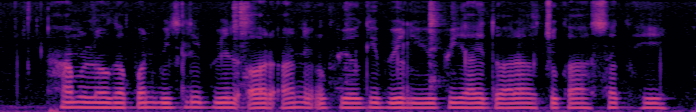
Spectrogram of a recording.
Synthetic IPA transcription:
həmloːɡəpənbɪd͡ʒlibɪlɔːɾənjəʔʊpjoːɡibiljuːpiaːid̪waːɾat͡ʃʊkasəkɦi

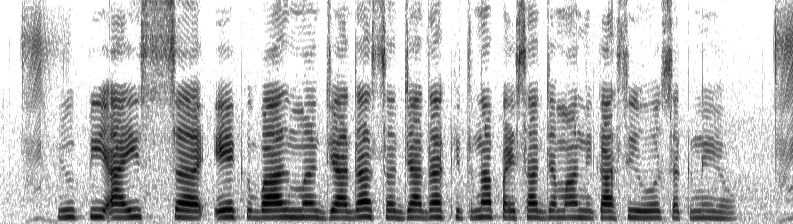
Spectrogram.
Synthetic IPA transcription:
juːpiaːis | ə̃eːkbaːlmẽd͡ʒjaːd̪asə̃d͡ʒjaːd̪akɪt̪napəɪsad͡ʒəmãnɪkaːsiɦosəkneɦoː

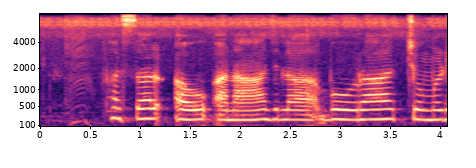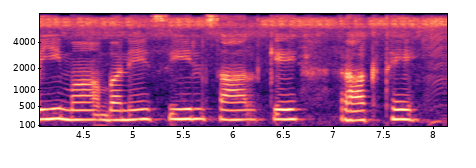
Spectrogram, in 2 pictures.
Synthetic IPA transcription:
pʰəsələʊʔə̰naːd͡ʒlaboːɾat͡ʃʊmɽimãbənesiːlsaːlke | ɾaːkʰt̪ʰeː

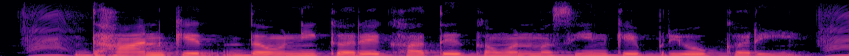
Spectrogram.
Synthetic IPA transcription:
d̪ʱaːnked̪ɐwnikɐɾekʰaːt̪ɪɾkɐmənməsiːnkepɾəjoːɡ̚kɐɾiː

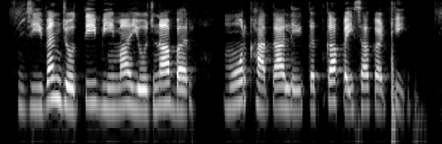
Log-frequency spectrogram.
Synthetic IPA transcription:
d͡ʒiːʋənd͡ʒoːt̪ibiːmajoːd͡ʒnabɐɾ | moːɾkʰaːt̪aleːkət̪kapɛɪsakɐʈʰiː

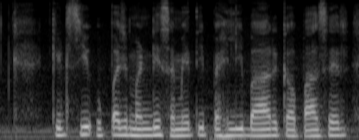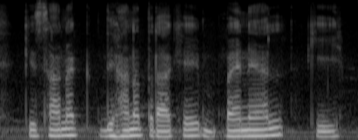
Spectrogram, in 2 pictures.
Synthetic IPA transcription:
kɪʈsiʔʊpəd͡ʒmə̃ɳɖisɐmeːt̪ipɛɦlibaːɾkɐpaːsɪɾ | kɪsaːnək̚d̪jaːnət̪ɾaːkʰebɛːneːl | ki

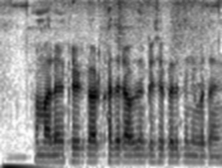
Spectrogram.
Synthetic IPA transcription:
amalenkʰɾeʈkaɾʈ̚kʰat̪iːɾaʋəd̪ənkesekəɾiːt̪janːiːbət̪aen

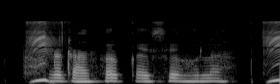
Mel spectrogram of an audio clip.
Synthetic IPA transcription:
onaʈɾãːnspʰəɾkɛːseɦoːla

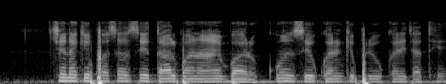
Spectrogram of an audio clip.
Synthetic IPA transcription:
t͡ʃɐnəkːepʰɐsəlsed̪aːlbənaːebəɾkɔːnseʊkəɾəɳkepɾəjoːɡ̚kɐɾed͡ʒaːt̪eɦɛː

